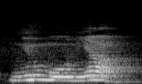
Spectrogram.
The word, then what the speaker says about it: pneumonia: कुछ एग्जाम्पल से समझते हैं, जैसे PNEUMONIA, इसके अंदर P साइलेंट रहेगा, इसे बोलेंगे न्यूमोनिया, N से शुरू करेंगे, न्यूमोनिया।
